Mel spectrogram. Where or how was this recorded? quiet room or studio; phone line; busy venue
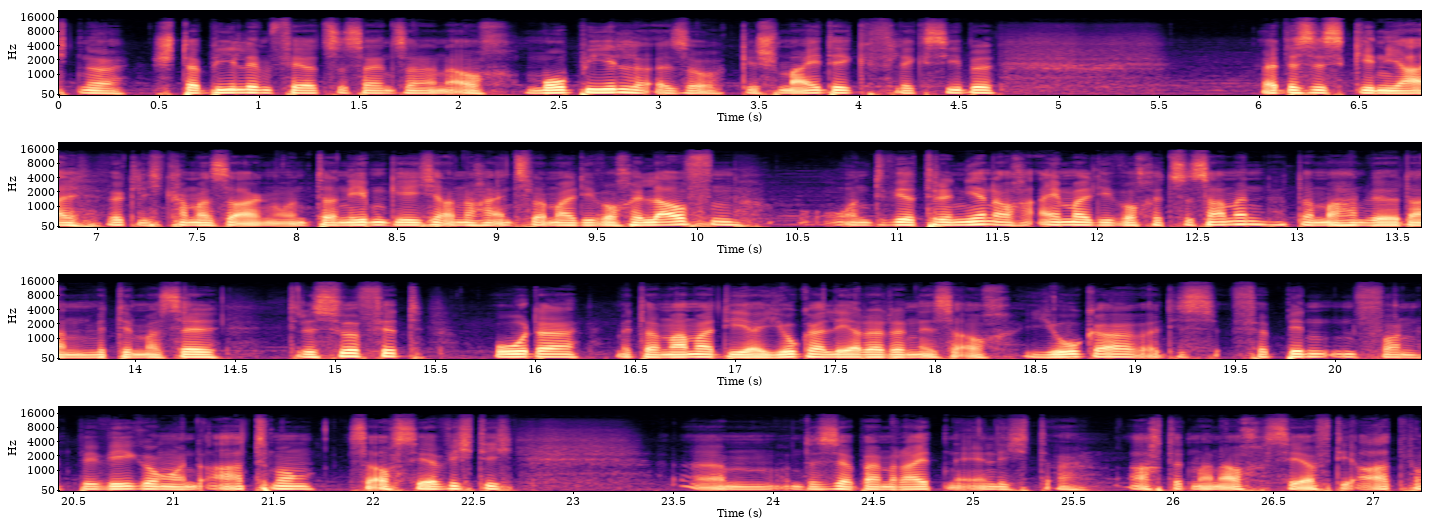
busy venue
